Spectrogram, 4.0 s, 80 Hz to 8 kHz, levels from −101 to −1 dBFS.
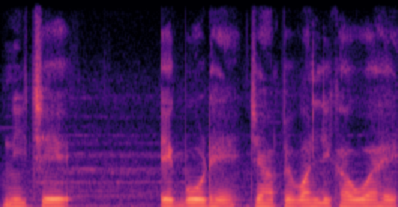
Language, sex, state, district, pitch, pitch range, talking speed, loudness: Hindi, male, Chhattisgarh, Raigarh, 135 Hz, 130-135 Hz, 165 wpm, -32 LUFS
